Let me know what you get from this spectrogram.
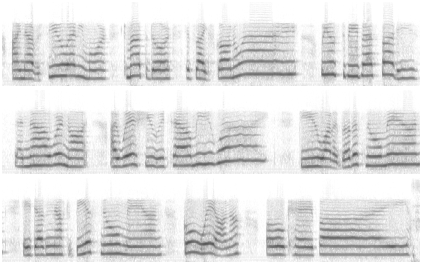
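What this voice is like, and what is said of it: Child singing in American accent. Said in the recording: “you even did an American accent.”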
